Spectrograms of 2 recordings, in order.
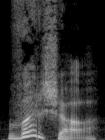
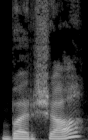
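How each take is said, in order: First: वर्षा said with a "v" sound, "varsha"; correct pronunciation. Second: वर्षा said with a "b" sound, "barsha"; wrong pronunciation. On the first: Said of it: "शुद्ध". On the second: Teacher showing students the mistaken form, with b for v. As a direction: start वर्षा with b, not v. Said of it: "अशुद्ध". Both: Shown as a demonstration.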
